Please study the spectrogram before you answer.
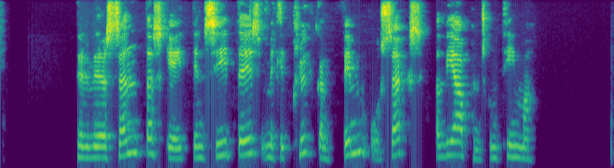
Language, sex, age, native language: Icelandic, female, 40-49, Icelandic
